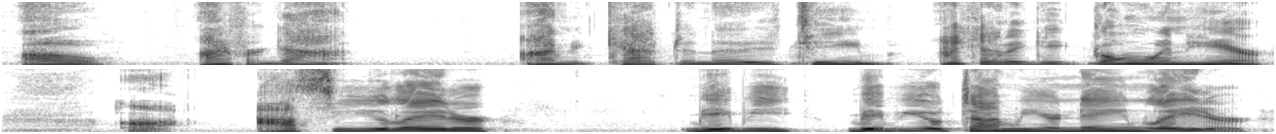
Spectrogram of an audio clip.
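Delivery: flustered captain excusing himself; Hope remembering. Acted. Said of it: "Hope goes".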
